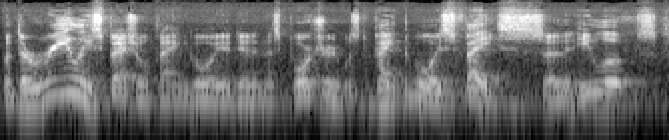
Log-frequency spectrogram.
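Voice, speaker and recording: An art teacher reads a children's book aloud in a bright, crisp voice. He breaks in with his own asides for the class, and his pitch swings widely as he reads. A faint hiss sits under the recording. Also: normal speed, low-quality recording. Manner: expressive storybook reading with teacherly asides.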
